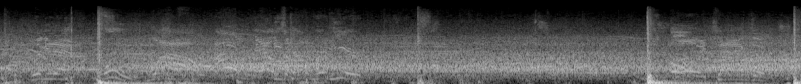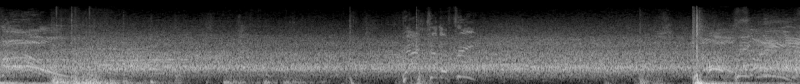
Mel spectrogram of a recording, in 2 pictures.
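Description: Heavy punches and kicks land with sharp thuds.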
